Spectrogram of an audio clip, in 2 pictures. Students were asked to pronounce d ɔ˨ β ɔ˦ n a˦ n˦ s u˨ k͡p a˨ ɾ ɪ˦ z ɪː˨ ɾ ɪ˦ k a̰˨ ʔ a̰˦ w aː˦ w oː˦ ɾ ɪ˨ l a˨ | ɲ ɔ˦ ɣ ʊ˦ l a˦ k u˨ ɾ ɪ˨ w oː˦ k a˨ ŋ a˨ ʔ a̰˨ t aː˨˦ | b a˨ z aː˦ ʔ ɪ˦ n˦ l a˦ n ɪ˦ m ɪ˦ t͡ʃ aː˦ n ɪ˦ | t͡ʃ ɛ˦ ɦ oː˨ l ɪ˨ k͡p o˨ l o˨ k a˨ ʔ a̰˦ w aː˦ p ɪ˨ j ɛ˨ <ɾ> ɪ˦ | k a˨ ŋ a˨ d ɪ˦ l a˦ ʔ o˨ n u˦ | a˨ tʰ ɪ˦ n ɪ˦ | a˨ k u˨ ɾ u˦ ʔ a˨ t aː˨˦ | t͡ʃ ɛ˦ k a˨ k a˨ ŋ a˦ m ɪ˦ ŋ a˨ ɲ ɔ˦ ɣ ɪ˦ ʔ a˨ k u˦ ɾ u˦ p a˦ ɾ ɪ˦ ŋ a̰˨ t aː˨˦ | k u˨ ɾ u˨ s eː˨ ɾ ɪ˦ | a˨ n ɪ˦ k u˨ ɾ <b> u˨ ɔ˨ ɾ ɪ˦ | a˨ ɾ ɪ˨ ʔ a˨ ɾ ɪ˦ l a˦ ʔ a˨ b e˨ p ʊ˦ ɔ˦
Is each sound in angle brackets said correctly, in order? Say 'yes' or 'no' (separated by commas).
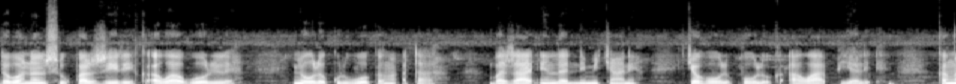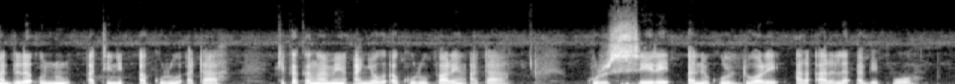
no, no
